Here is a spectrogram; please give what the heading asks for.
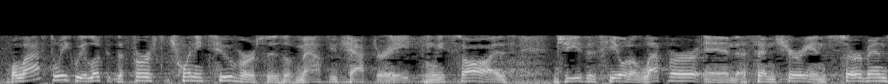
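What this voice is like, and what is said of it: Voice a little different, cold-affected. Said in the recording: “I've been battling a cold this week. You probably could tell my voice is a little different”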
